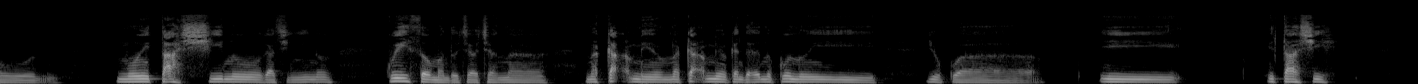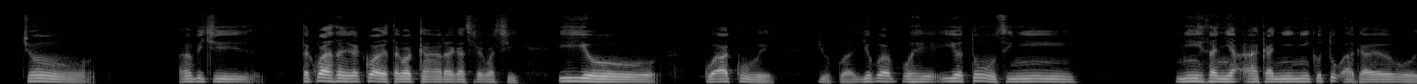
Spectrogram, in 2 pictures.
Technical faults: Vorbis compression; pre-echo

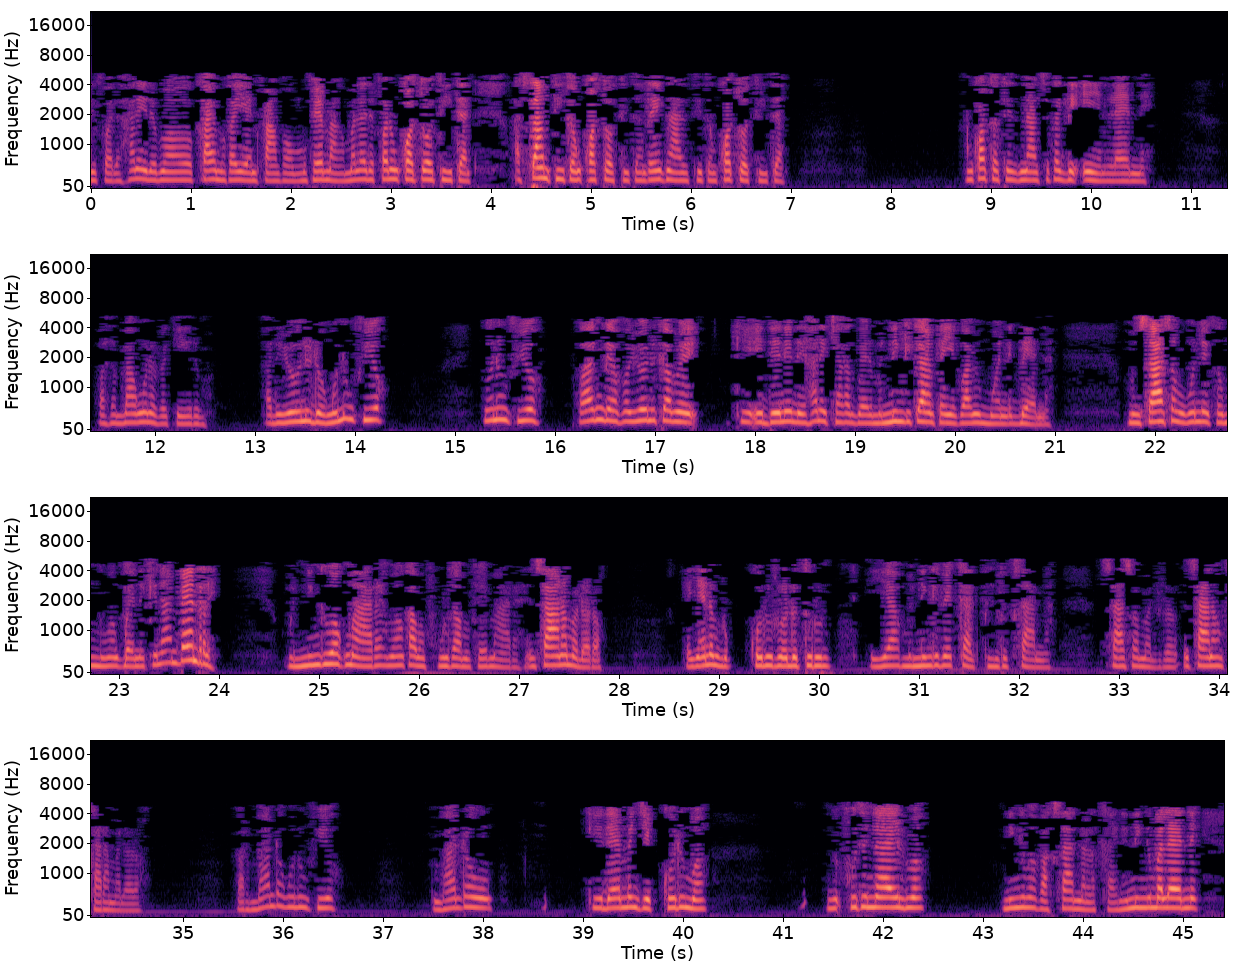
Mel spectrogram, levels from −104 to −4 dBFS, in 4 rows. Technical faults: MP3 compression; pre-echo

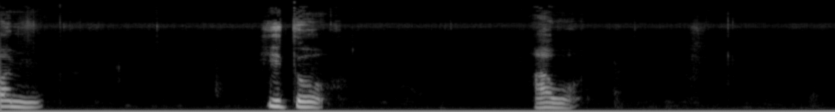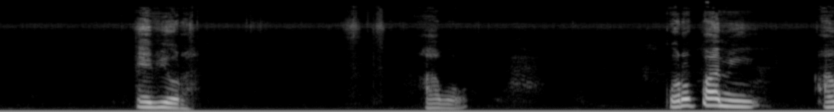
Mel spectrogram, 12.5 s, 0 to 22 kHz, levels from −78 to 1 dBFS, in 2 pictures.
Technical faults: DC offset

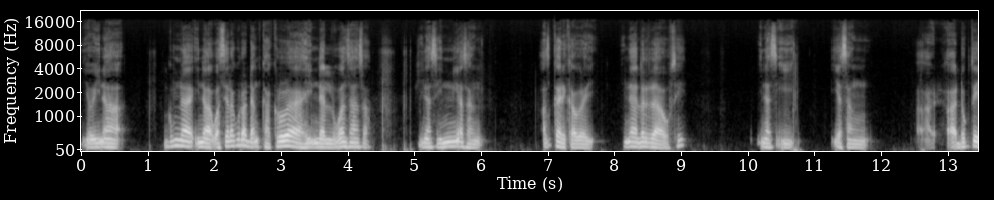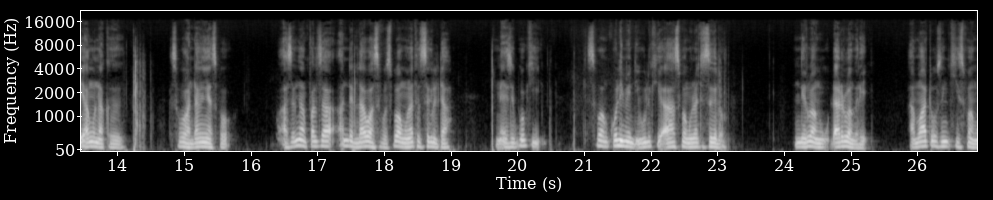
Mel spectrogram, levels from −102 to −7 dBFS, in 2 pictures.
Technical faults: none

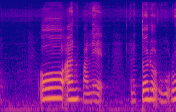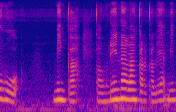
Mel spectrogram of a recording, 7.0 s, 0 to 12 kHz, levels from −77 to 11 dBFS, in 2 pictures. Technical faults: none

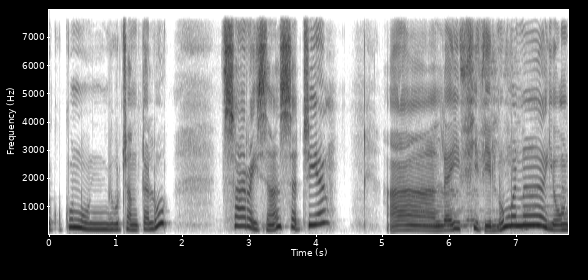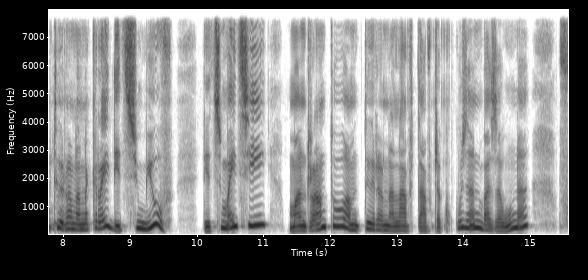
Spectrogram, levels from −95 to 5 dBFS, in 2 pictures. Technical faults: feedback echo between two devices

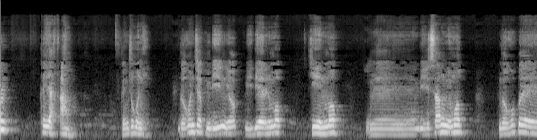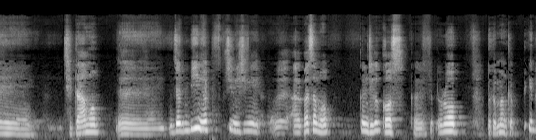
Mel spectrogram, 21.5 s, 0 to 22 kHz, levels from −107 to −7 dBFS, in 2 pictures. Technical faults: HE-AAC compression

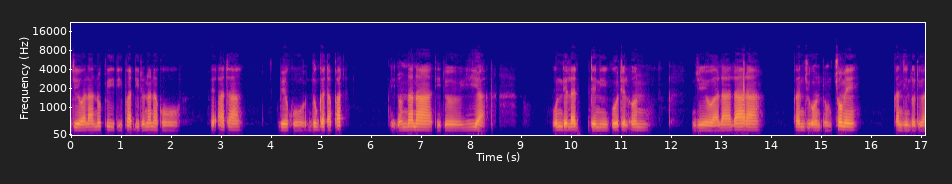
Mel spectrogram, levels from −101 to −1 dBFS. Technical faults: repeated stalls (stutter); call audio freeze; jitter buffer slow-down; jitter buffer speed-up

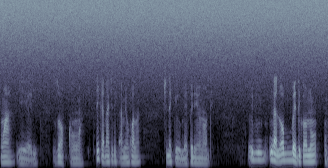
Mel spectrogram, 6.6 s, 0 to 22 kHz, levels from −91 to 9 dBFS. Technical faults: low bit depth with noise shaping

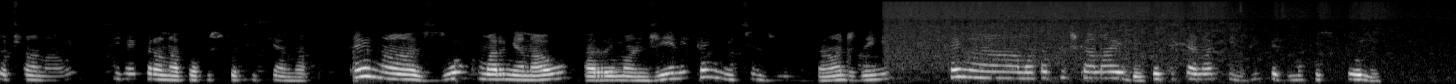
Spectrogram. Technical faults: noise suppressor catching up

